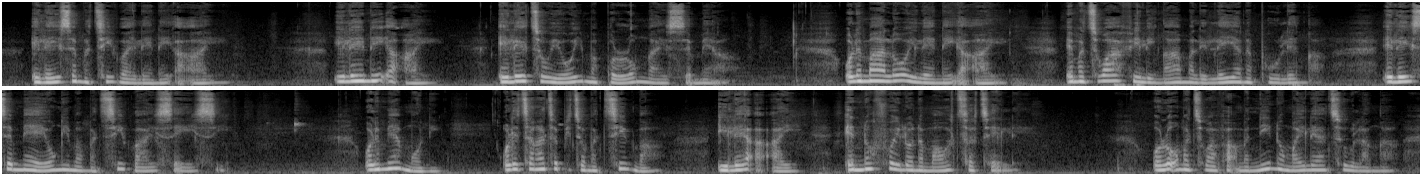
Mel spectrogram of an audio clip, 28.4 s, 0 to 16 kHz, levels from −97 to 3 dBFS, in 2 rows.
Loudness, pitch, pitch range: -29 LUFS, 175 Hz, 150-210 Hz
